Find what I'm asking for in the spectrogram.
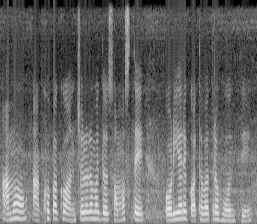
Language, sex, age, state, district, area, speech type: Odia, female, 18-30, Odisha, Malkangiri, urban, spontaneous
